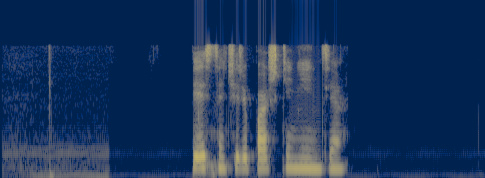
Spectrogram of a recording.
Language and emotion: Russian, neutral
